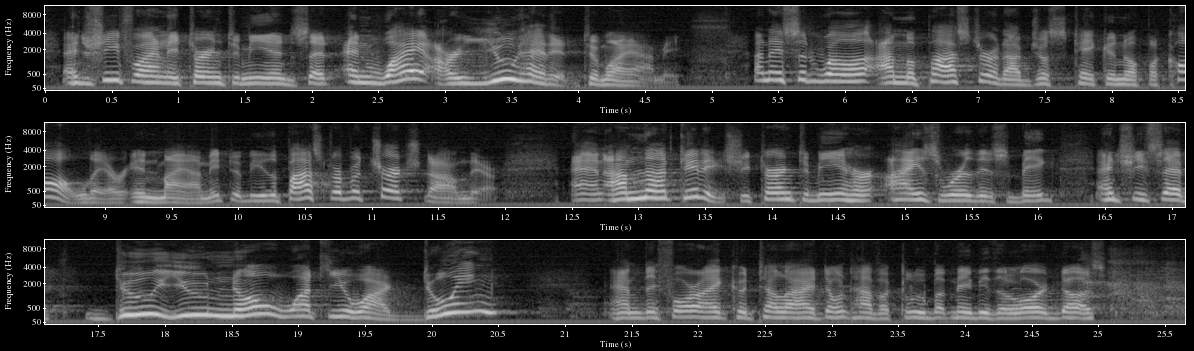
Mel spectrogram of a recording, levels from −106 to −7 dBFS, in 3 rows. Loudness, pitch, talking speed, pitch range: -35 LUFS, 195 Hz, 185 wpm, 170-230 Hz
